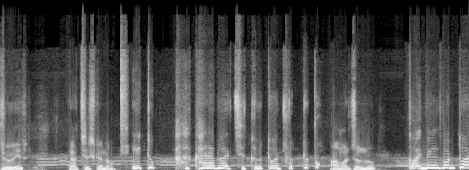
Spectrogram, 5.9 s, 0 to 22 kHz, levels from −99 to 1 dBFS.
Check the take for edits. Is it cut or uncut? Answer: cut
